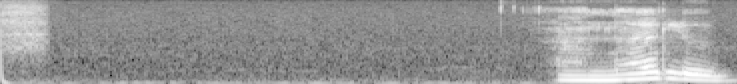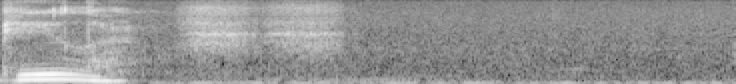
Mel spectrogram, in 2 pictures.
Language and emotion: Russian, sad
